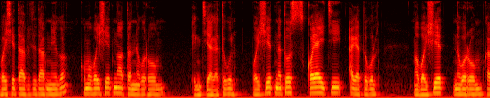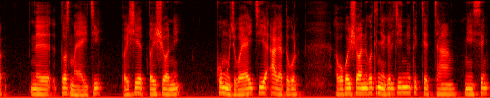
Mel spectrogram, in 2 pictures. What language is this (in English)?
Kalenjin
